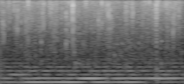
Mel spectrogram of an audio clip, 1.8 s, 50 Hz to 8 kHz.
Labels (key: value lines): label: biophony, midshipman
recorder: SoundTrap 500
